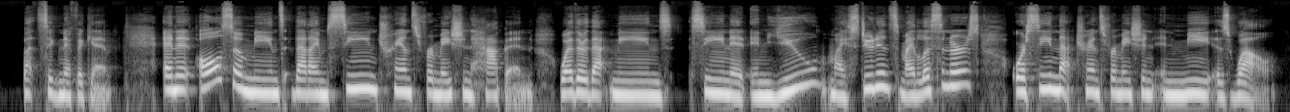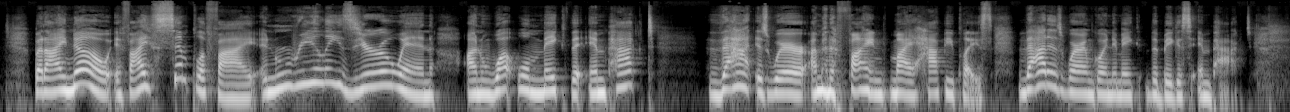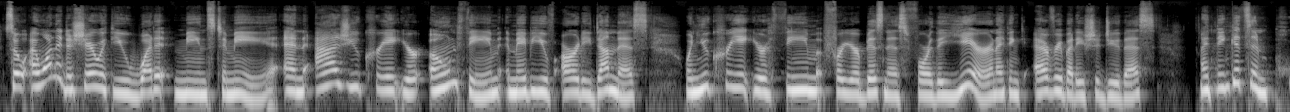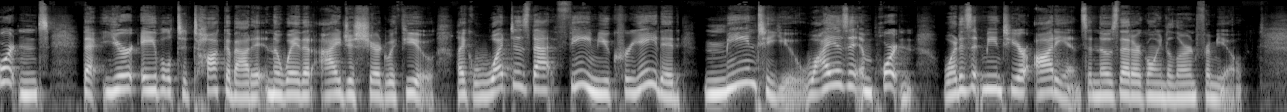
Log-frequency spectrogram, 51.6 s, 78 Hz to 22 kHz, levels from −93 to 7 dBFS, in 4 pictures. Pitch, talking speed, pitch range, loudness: 205 Hz, 185 wpm, 185-240 Hz, -16 LUFS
